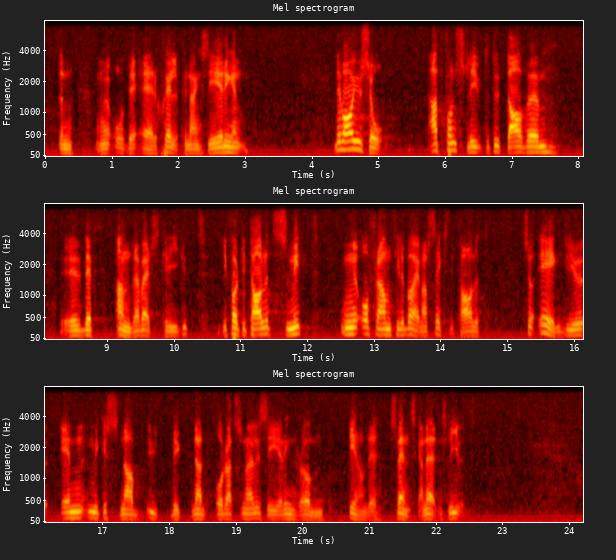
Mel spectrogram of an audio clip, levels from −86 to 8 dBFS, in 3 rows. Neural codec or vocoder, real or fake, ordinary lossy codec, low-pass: none; real; Opus, 16 kbps; 7.2 kHz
